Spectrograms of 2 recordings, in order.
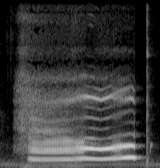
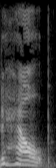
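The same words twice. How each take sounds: First: High howled help, rising like a dog's whine; a dog's drawn-out, high yelp shaped like "help"; funny dog noise. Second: Said in the usual way. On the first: Retold or imitated. Mom imitating her dog stuck on his back, funny dog noise. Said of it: "made this funny dog noise that". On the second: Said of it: "saying the word help".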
